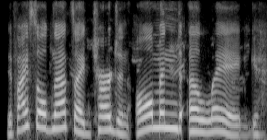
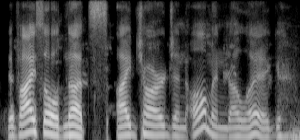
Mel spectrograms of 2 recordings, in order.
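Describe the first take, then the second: First: It is said in a plain, ordinary voice. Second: It is said in a smooth radio-announcer voice.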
